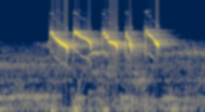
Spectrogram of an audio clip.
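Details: Single burst of five bright, descending slurred whistles from a mountain white-eye singing ngalas style, the song used to train birds, delivered fast within about one second.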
